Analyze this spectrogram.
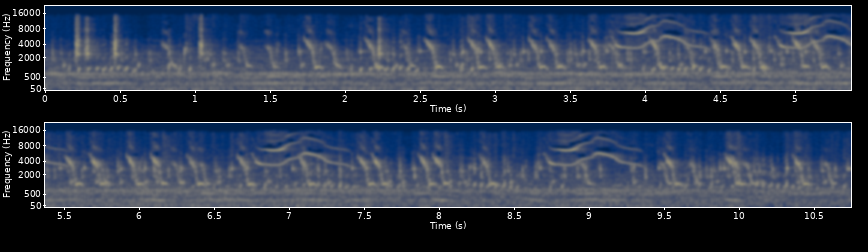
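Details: Java sparrow trapping-lure recording, a bird of rice fields and farmland: crowded high ticking and chirping, joined midway by looping whistled phrases about once a second.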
